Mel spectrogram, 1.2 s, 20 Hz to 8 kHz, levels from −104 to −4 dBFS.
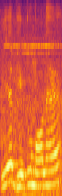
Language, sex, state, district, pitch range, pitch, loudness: Hindi, male, Bihar, Vaishali, 195-235 Hz, 210 Hz, -10 LUFS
